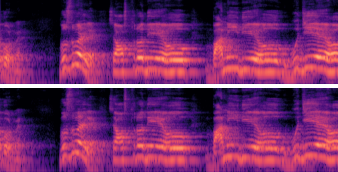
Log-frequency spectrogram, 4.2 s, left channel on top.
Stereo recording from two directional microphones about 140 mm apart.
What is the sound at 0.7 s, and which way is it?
A man's voice, 10° left (ahead or behind).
